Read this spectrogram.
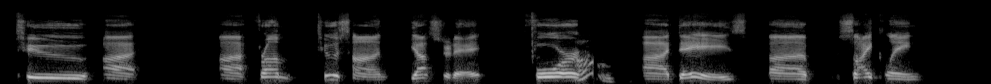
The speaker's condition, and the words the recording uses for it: Aphasia. And uh, half the words of my mouth uh, to last conversation, future conversation.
